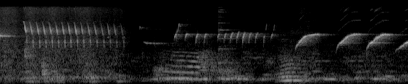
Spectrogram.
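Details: Training recording of canary song for birds that won't sing: a fast high trill, then choppy notes and a series of rising swept whistles repeated about twice per second, over low background noise.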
